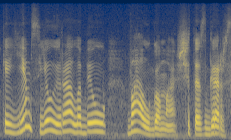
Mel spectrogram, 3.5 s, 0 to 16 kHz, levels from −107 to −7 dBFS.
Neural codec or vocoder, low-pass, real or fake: vocoder, 44.1 kHz, 128 mel bands every 256 samples, BigVGAN v2; 14.4 kHz; fake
